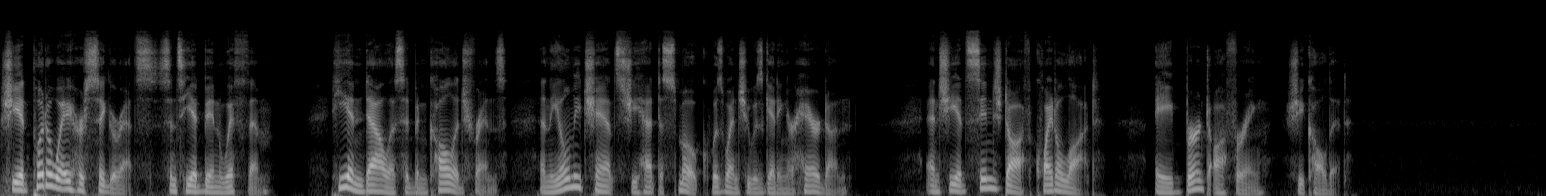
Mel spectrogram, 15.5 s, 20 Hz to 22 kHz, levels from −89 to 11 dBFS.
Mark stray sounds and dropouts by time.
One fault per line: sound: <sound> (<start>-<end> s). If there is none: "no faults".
no faults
